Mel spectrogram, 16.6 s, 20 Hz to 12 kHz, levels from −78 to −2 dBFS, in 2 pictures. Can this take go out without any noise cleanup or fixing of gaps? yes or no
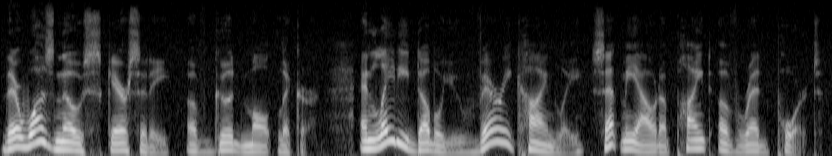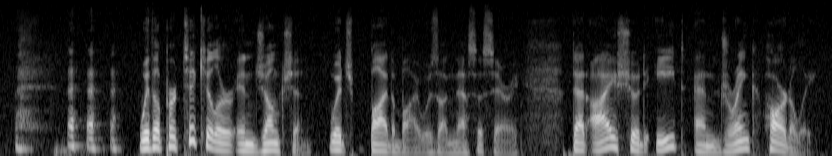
no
